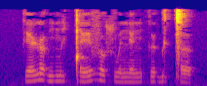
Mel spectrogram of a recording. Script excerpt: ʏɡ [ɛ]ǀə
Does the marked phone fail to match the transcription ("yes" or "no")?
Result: yes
